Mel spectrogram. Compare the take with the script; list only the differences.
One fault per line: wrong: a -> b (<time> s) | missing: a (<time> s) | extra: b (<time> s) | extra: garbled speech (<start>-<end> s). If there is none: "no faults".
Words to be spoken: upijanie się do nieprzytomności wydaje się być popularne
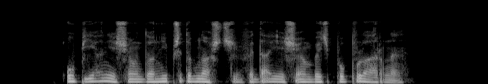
no faults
